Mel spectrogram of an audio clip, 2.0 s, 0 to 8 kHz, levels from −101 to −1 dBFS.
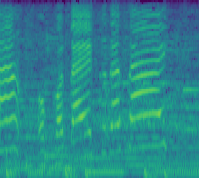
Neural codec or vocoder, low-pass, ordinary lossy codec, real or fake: none; 7.2 kHz; Opus, 24 kbps; real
